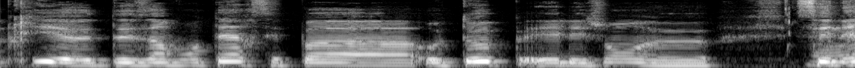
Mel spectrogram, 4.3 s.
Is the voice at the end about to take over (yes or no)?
no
